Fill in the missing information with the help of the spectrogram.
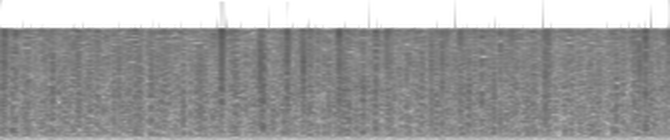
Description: flare idle; svencoop; st mission

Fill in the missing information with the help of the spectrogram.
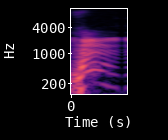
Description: zombie pain; svencoop; biglolly coop

